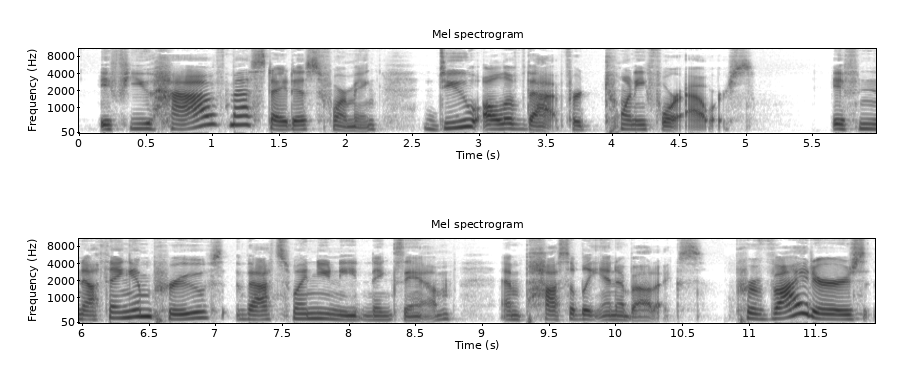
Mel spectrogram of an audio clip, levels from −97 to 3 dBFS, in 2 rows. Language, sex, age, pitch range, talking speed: English, female, 30-49, 170-245 Hz, 125 wpm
